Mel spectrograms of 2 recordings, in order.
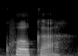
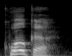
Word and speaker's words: quokka: It's called a quokka. – Quokka. Spell it. – Q-U-O-K-K-A. – Quokka. We think that's how you say it.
